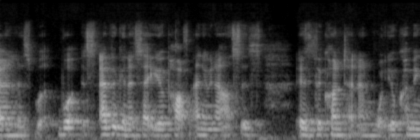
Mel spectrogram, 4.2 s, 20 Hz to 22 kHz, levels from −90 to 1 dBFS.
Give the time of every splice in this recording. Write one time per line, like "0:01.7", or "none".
none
